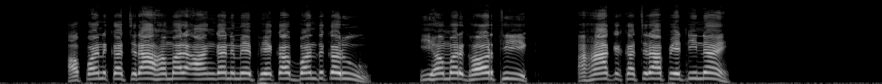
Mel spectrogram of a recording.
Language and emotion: Maithili, angry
